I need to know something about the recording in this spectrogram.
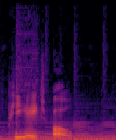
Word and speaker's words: pho: P-H-O. I know it looks like pho, but it's not. It's pronounced pho.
